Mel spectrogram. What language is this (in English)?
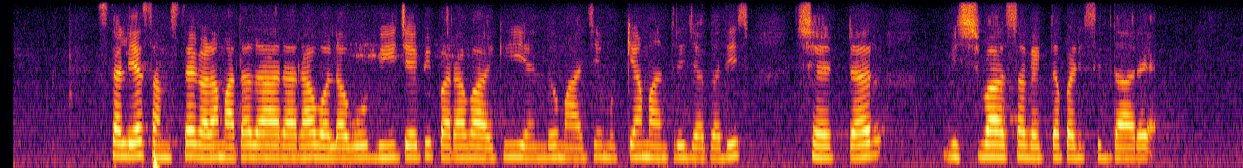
Kannada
